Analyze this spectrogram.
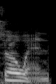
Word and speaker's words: Samhain: Halloween before it was Halloween was called Samhain, pronounced Samhain.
